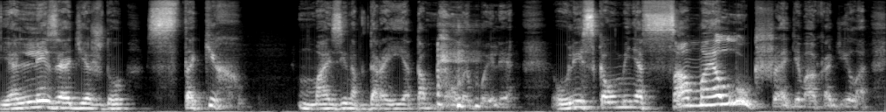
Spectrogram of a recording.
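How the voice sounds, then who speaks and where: A woman's fairly low, dark and mellow voice at a fairly slow pace, with very wide pitch swings, big swings in loudness and audible room echo. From Ukraine. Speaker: retired fashion entrepreneur. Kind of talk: casual interview. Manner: animated.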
